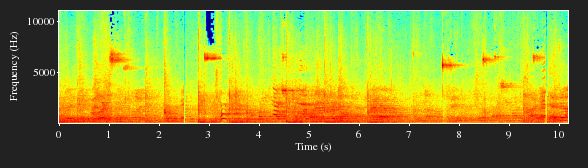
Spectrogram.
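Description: Live basketball game sound in an echoing gym: a ball bouncing on the court, short high sneaker squeaks, and players' voices calling out.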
